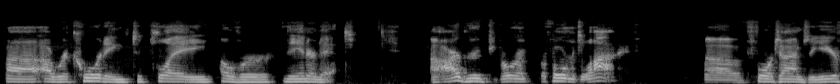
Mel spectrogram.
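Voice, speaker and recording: A man's voice: mid-range voice, low-quality recording. A man on a discussion panel explaining things in a plain-spoken, conversational way. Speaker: panelist, live radio recreation group member.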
